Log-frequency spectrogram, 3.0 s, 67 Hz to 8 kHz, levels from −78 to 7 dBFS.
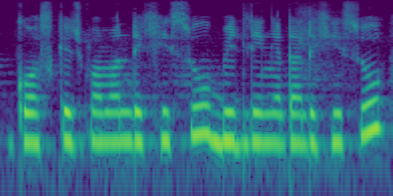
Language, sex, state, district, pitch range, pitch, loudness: Assamese, female, Assam, Kamrup Metropolitan, 250-265 Hz, 255 Hz, -15 LUFS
